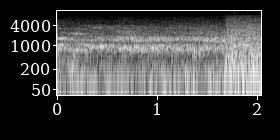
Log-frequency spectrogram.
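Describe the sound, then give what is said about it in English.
A teen driver floors a stolen car: the engine roars under hard acceleration while tires squeal and skid in a loud, continuous screech that surges even louder near the end. “And watch as the teen behind the wheel floors the stolen car.”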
